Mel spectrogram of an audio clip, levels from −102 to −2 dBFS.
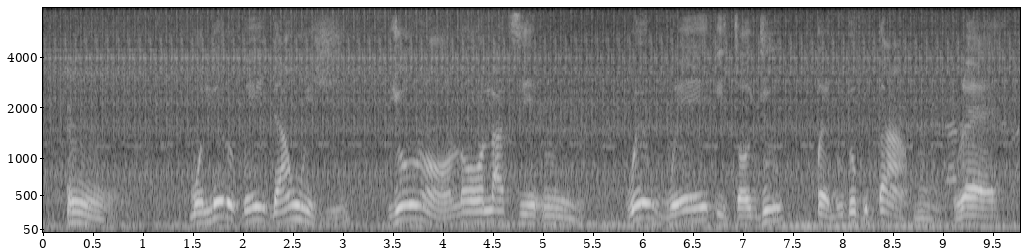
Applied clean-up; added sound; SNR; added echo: none; Idling; 9 dB; none.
